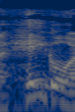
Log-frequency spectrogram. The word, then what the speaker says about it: Hagel: And uh, Hagel, I believe, tipped it in. It looked like a ridiculous shot from DeBrincat at first, but apparently got tipped in by uh, a guy whose name rhymes with Bagel.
